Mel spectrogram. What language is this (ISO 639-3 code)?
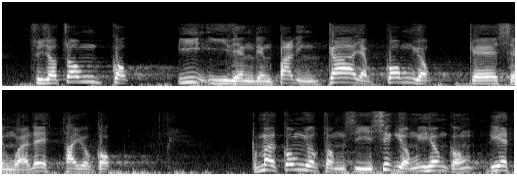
yue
